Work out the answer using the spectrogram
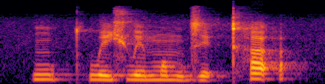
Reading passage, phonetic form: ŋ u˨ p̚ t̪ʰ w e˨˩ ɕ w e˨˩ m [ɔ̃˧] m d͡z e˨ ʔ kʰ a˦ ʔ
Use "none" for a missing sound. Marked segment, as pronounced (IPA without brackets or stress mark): ɔ̃˨˩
